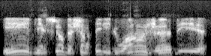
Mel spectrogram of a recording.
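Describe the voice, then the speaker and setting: Québécois analyst on a tinny phone line. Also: male voice, medium pitch, slow, breathy edge, no room sound. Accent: Québécois French. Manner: hesitant, many fillers, animated. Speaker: political analyst guest. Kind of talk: radio talk show conversation.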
